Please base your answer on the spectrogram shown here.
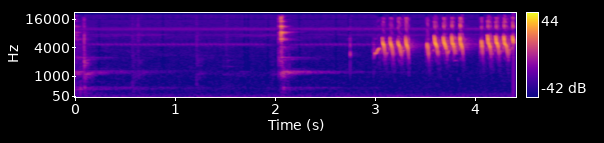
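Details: Caged ciblek gunung prinia with lovebird-style singing; after knocks and thuds, three short bursts of rapid, high, buzzy notes close the recording.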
